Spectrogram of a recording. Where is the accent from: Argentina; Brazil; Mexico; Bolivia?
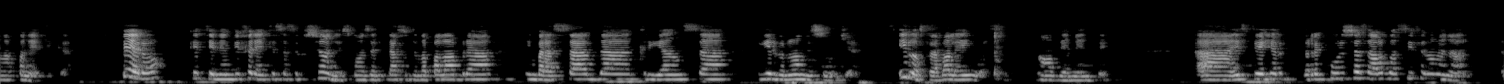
Brazil; Spanish is a second language; soy de Brasil. Aquí doy clases de español online presenciales desde hace 15 años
